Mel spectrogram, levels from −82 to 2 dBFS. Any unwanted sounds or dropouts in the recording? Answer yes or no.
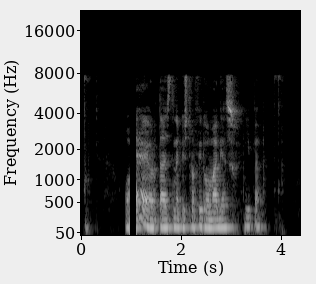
yes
